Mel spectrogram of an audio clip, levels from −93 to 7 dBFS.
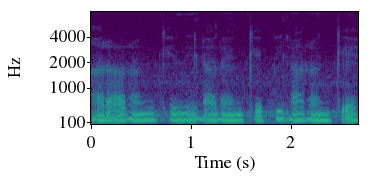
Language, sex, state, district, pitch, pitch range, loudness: Maithili, female, Bihar, Vaishali, 160 Hz, 155-165 Hz, -35 LUFS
